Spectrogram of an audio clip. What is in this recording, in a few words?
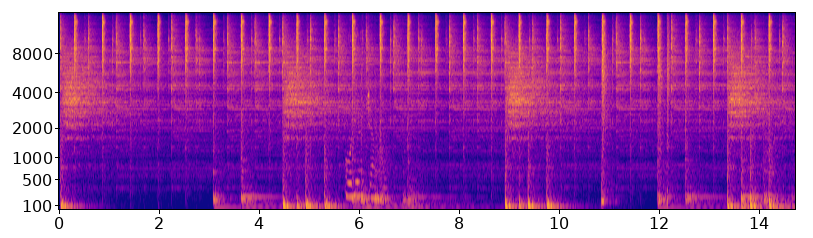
jazz drums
